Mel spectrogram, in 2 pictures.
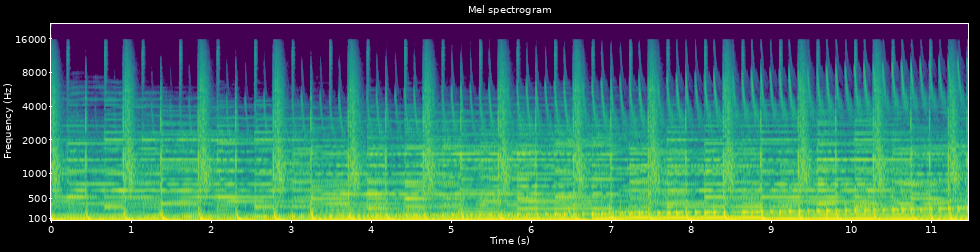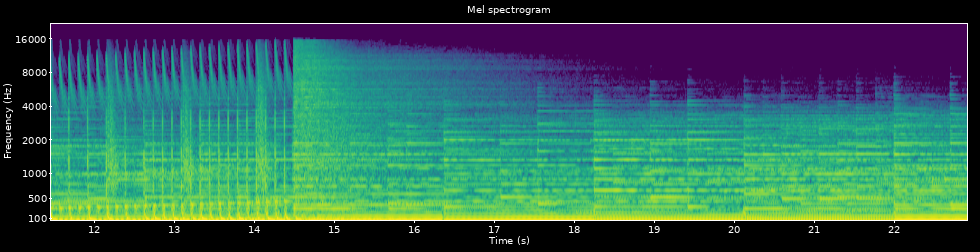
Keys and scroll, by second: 19.5 a.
